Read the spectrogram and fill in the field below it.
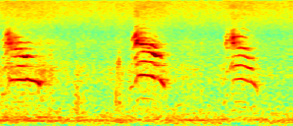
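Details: Rescue cat meowing three times at steady intervals, each call a high, arching whine that rises and then falls, with a light constant hiss of background noise.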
